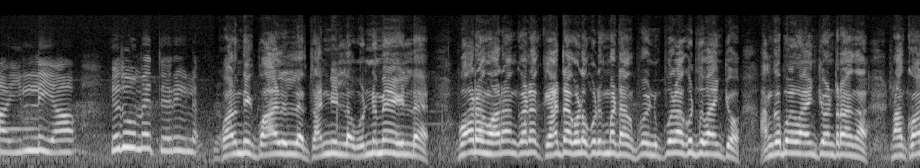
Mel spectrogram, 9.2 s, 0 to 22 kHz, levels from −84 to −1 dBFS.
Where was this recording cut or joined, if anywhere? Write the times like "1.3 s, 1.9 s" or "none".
2.1 s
